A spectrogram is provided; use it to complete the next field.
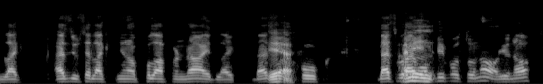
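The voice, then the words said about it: Non-native English accent. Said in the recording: “I have an accent and I'm not from here”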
